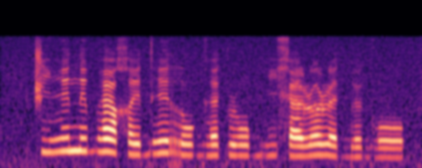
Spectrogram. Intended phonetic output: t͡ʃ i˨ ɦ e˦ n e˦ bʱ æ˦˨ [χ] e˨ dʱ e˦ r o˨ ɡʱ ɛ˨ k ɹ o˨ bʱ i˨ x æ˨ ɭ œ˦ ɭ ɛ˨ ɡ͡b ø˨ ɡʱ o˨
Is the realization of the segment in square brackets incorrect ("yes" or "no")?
no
